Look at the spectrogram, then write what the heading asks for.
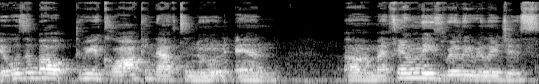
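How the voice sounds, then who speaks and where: Over noticeable background noise and audible room echo, a woman speaks at a moderate pace with a very deep, low pitch. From Haiti. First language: Haitian Creole. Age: 20s. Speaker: vlogger. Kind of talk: casual storytelling vlog. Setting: at home. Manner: hesitant, many fillers.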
